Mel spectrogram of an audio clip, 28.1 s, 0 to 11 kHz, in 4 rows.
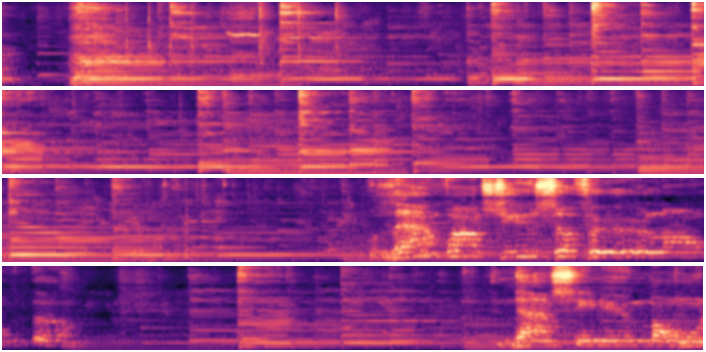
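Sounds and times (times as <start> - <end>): bass line: 0.0 - 7.7, 13.1 - 20.5
acoustic guitar strumming: 0.0 - 28.0.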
